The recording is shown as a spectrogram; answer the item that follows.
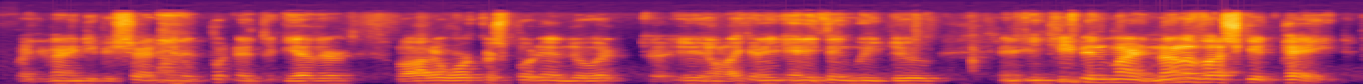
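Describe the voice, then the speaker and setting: Noticeable background noise sits behind a man with an American accent who talks at a very fast pace, with medium pitch and ordinary pitch variation. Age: 70s. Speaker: war veteran. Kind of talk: public testimony at a county meeting. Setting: county commissioners' hearing room. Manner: halting, with many repetitions and fillers.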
